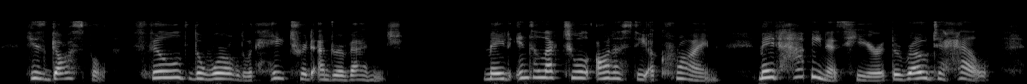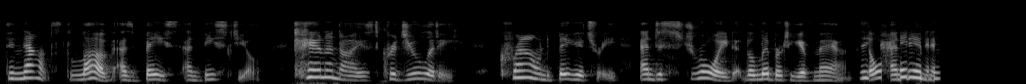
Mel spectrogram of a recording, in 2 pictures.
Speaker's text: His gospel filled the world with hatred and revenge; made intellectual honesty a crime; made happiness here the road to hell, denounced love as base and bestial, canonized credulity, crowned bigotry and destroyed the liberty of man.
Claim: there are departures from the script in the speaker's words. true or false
true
